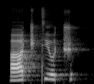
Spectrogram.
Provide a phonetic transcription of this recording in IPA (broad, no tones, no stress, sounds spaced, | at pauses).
a t͡ʃ tʲ o t͡ʃ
